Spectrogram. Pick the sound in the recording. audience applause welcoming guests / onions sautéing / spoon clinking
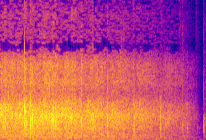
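audience applause welcoming guests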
